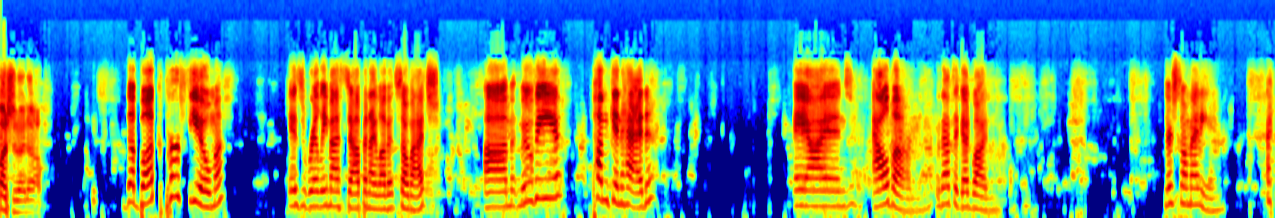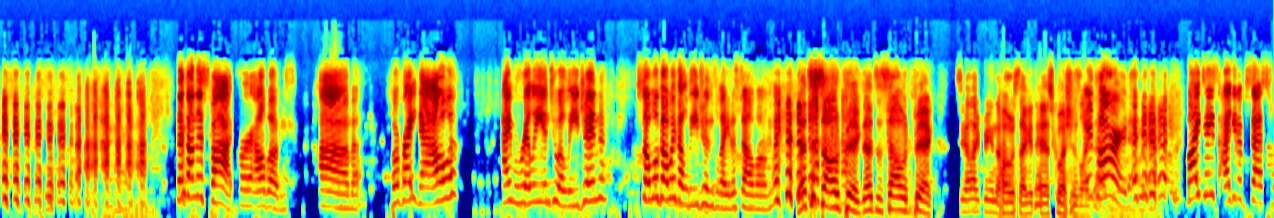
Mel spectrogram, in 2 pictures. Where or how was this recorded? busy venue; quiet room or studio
busy venue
